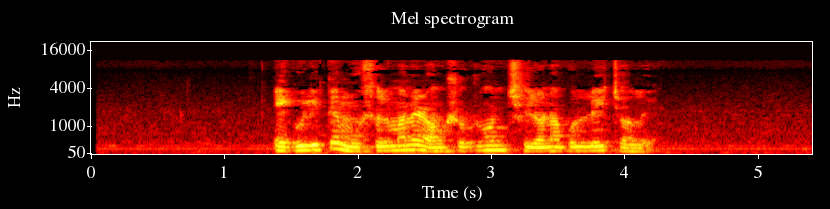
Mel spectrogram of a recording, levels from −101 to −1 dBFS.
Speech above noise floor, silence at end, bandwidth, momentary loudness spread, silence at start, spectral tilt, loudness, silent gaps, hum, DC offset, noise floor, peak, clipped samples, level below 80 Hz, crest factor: 33 dB; 1.2 s; 11.5 kHz; 9 LU; 1.35 s; -5.5 dB/octave; -26 LUFS; none; none; under 0.1%; -59 dBFS; -10 dBFS; under 0.1%; -58 dBFS; 18 dB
